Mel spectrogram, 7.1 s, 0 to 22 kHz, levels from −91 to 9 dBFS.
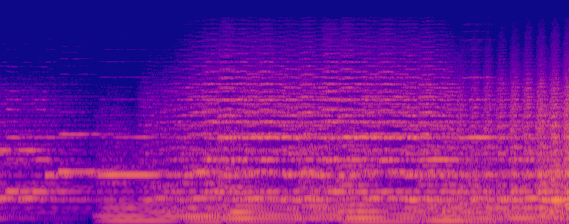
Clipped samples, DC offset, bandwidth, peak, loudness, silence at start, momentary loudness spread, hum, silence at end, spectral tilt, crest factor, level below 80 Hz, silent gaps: under 0.1%; under 0.1%; 16 kHz; -10 dBFS; -28 LUFS; 0 s; 9 LU; none; 0 s; -4.5 dB/octave; 20 dB; -44 dBFS; none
